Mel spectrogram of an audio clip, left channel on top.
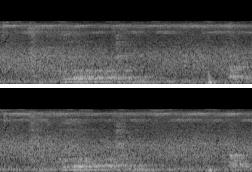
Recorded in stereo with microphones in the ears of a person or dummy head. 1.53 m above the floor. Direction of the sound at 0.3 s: Centre (ahead or behind).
